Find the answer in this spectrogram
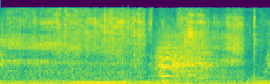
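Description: Rotary cutter blade rolling through rayon fabric on a cutting mat: a faint gritty scraping that swells for about a second past the middle.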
